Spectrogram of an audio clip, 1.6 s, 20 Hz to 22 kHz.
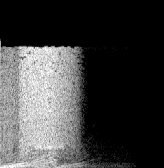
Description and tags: Pick-up Fuel
From a collection of sounds created for a demo video game assignment.
Created with Ableton Live 9
Absynth
Recording:Zoom H4N Digital Recorder
Bogotá - Colombi
Fuel, electronic, Video-game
